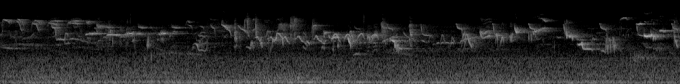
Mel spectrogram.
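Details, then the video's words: A Eurasian blackcap sings at the Oostplas, Goirle, Netherlands, on 24 April 2012: a fast, rambling warble of high, varied chirps and fluty notes, unbroken for several seconds, over a faint low background hum. "De zang van de Zwartkop"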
